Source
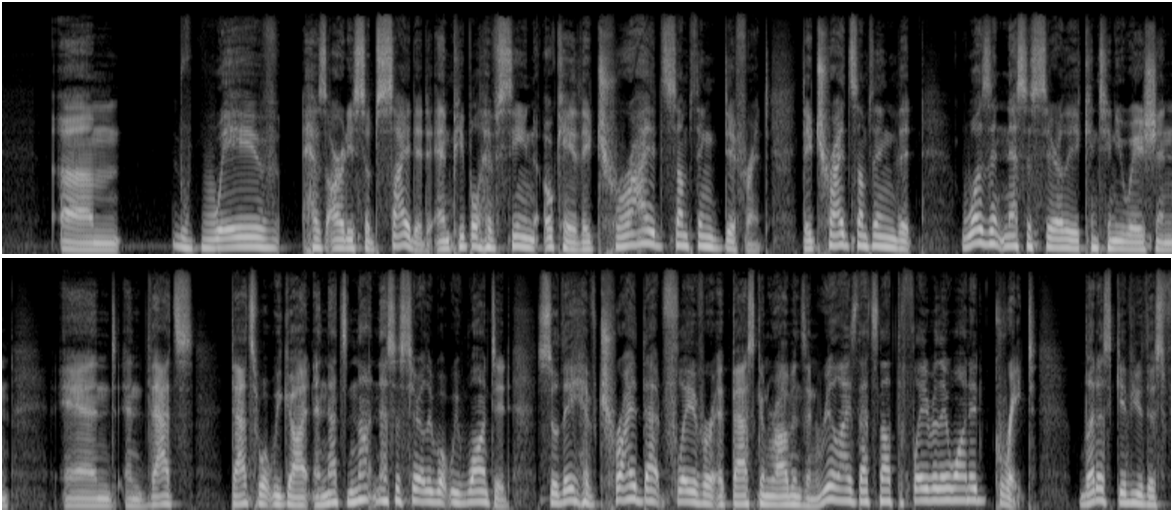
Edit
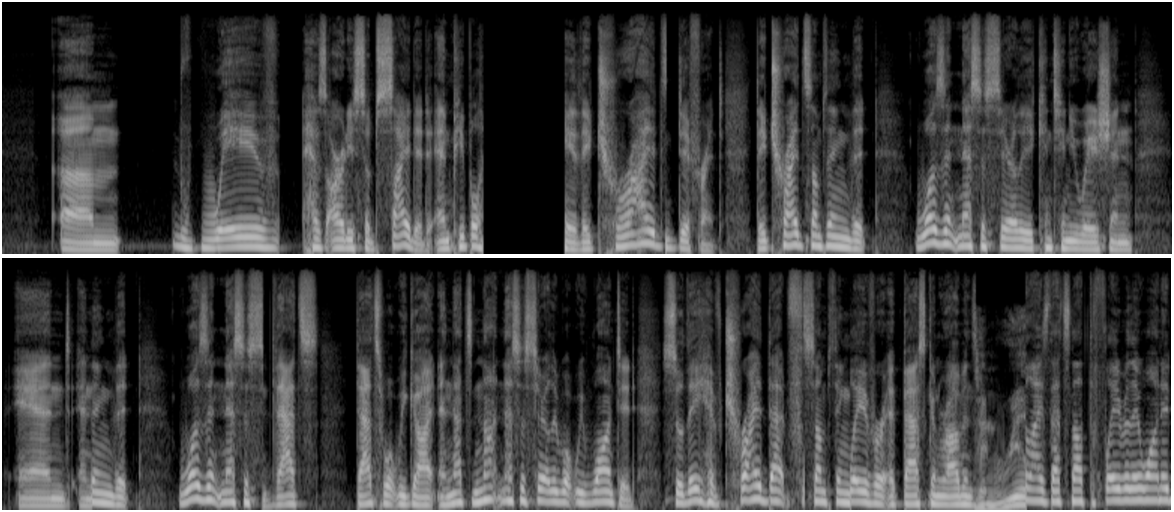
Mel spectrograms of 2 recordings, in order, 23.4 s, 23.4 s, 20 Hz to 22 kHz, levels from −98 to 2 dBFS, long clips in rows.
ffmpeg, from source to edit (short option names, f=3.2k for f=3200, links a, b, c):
-filter_complex "[0:a]asplit=10[a][b][c][d][e][f][g][h][i][j];[a]atrim=end=4.8,asetpts=PTS-STARTPTS,afade=t=out:st=4.796:d=0.004:c=hsin[k];[b]atrim=start=4.8:end=5.62,asetpts=PTS-STARTPTS,volume=0[l];[c]atrim=start=5.62:end=6.632,asetpts=PTS-STARTPTS,afade=t=in:d=0.004:c=hsin[m];[d]atrim=start=7.088:end=13.052[n];[e]atrim=start=8.718:end=10.432[o];[f]atrim=start=13.048:end=18.462[p];[g]atrim=start=6.628:end=7.092[q];[h]atrim=start=18.458:end=19.714[r];[i]atrim=start=19.71:end=20.01,asetpts=PTS-STARTPTS,asetrate=26019,aresample=44100[s];[j]atrim=start=20.006[t];[k][l][m]concat=n=3:v=0:a=1[u];[u][n]acrossfade=d=0.004:c1=hsin:c2=hsin[v];[v][o]acrossfade=d=0.004:c1=hsin:c2=hsin[w];[w][p]acrossfade=d=0.004:c1=hsin:c2=hsin[x];[x][q]acrossfade=d=0.004:c1=hsin:c2=hsin[y];[y][r]acrossfade=d=0.004:c1=hsin:c2=hsin[z];[z][s]acrossfade=d=0.004:c1=hsin:c2=hsin[aa];[aa][t]acrossfade=d=0.004:c1=hsin:c2=hsin"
